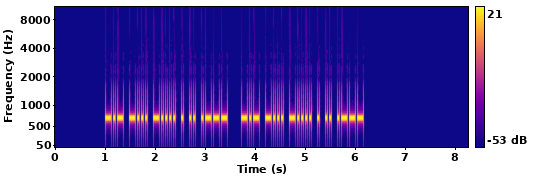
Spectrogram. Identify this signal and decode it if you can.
Morse code, heard as a keyed tone, about 30 wpm, 700 Hz. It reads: KB6EIJ KB6EIJ
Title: USA Call Signs Repeated 2x 30wpm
